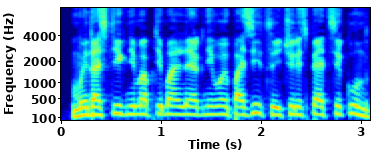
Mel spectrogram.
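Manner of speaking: high-pitched subordinate's report; high-voiced crew slave reporting; servile gunnery slave. A narrator's reading. War slave reports firing position.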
